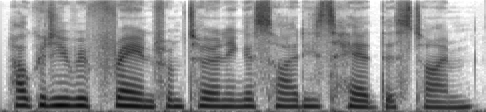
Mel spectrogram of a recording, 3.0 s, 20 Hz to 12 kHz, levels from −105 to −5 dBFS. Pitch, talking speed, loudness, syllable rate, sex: 195 Hz, 215 wpm, -18 LUFS, 5.3 syllables/s, female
